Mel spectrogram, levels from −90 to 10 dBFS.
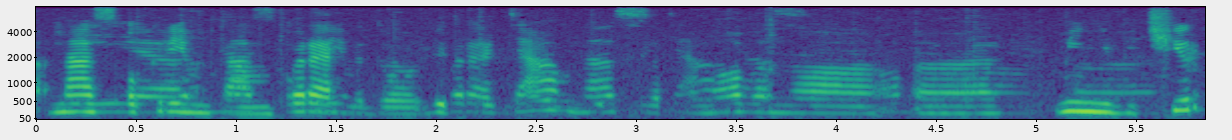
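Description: Across the whole clip the speech is heard twice: a second, full-band copy trails the original by roughly 0.7 s at about 10 dB lower, with no reverberant tail or room colouring and with abrupt edges where it enters and leaves. This doubled audio track points to the same signal reaching the mix by a second, slower route, likely a capture path picking up the output again. The result is a distinct, dry echo of every phrase rather than a reflection.

Also present throughout are noise suppressor artifacts. The suppressor pulls the room noise, which sits about 17 dB below the speech in a band that stops at 8 kHz, down by about 19 dB in the gaps, then lets it come back under each phrase. The background therefore pumps in and out with the speech.

The same suppressor also makes speech cuts, treating parts of the speech as noise and attenuating them: 0 to 0.12 s (about 17 dB), 0.32 to 0.68 s (about 12 dB), 0.86 to 1.3 s (about 18 dB), 1.49 to 3.85 s (about 22 dB, around 1.5 s affected in total), 4.15 to 5.13 s (about 22 dB) and 5.41 to 5.81 s (about 12 dB). 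In these stretches consonants, word tails and softer syllables sound faint or swallowed.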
